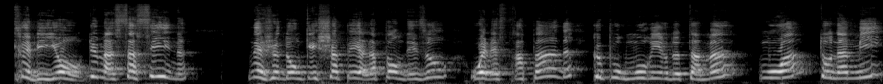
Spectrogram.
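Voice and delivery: plaintif. A narrator's reading. Ivrogne éploré supplie son ami.

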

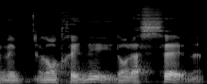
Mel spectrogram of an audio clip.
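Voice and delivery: ordinary delivery, nothing marked

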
